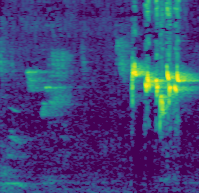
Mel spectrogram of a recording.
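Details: Faint background chatter, then a bulbul bursts into a short, loud, liquid phrase of jumbled whistled notes that dips and rises and ends on a sustained tone.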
